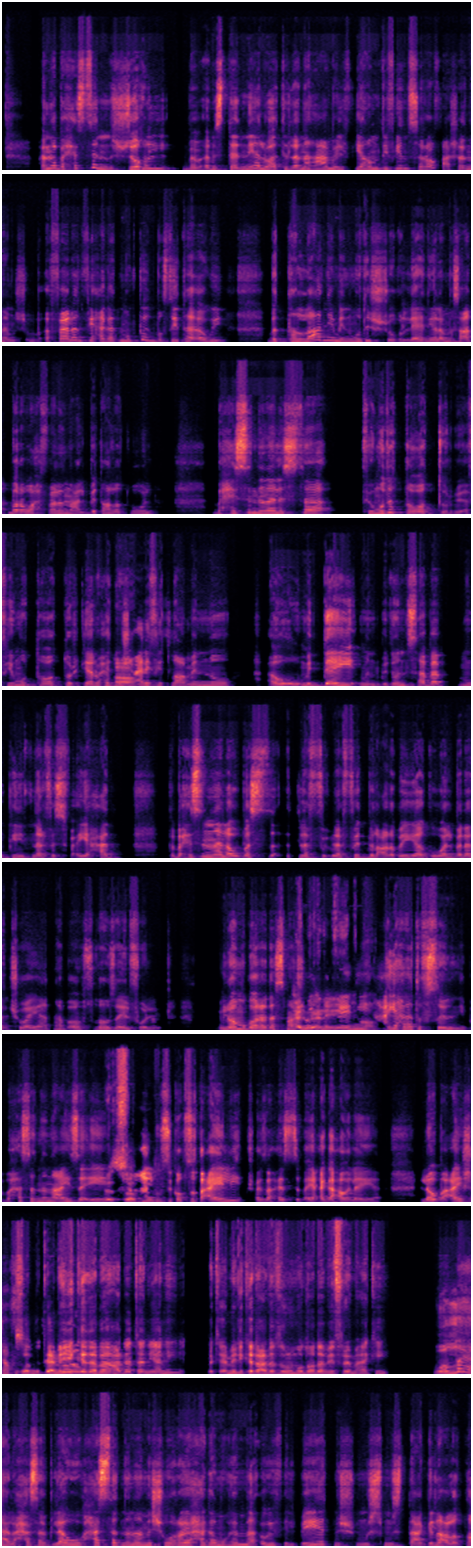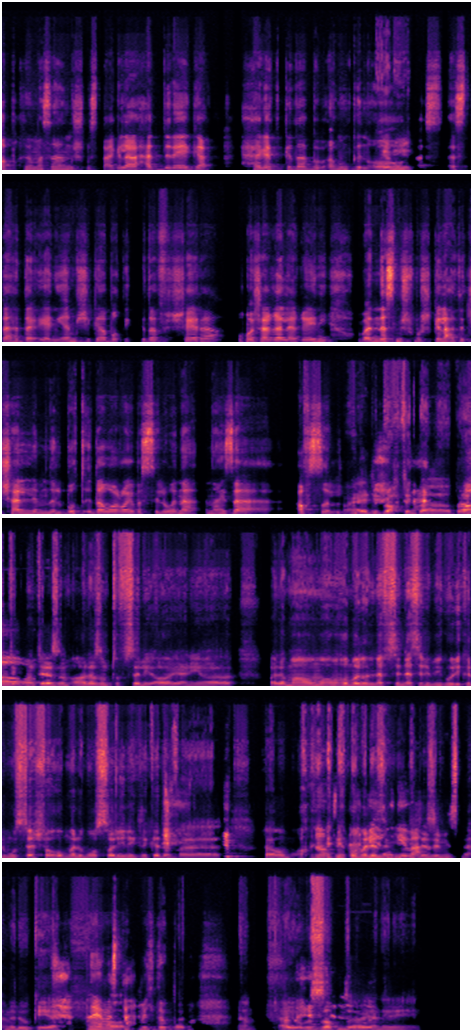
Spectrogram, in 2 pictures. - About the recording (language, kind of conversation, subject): Arabic, podcast, إيه عاداتك اليومية عشان تفصل وتفوق بعد يوم مرهق؟
- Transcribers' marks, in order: in English: "mood"; in English: "mood"; in English: "mood"; other background noise; in English: "mood"; unintelligible speech; chuckle; laugh; giggle; laughing while speaking: "يعني هُم لازم ي لازم يستحملوكِ يعني"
